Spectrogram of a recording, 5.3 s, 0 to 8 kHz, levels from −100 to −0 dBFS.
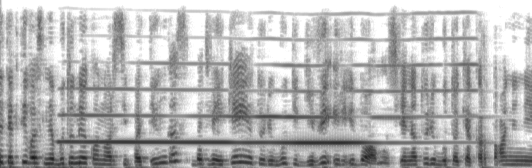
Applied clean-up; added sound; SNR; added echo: classical method log-MMSE.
